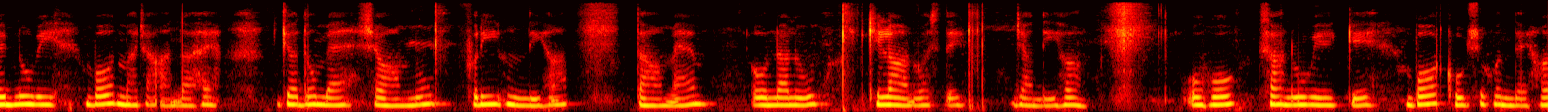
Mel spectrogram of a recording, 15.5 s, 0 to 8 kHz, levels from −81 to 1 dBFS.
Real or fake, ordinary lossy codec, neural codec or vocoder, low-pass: fake; none; codec, 24 kHz, 0.9 kbps, WavTokenizer, medium speech release version 2; 7.2 kHz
